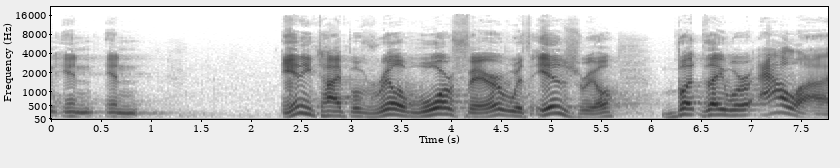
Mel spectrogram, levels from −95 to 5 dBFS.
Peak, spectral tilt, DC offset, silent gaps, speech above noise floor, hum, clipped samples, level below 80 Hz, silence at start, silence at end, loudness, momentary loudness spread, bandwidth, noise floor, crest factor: -4 dBFS; -4 dB/octave; under 0.1%; none; 46 dB; none; under 0.1%; -80 dBFS; 0 s; 0 s; -21 LUFS; 11 LU; 15.5 kHz; -67 dBFS; 20 dB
